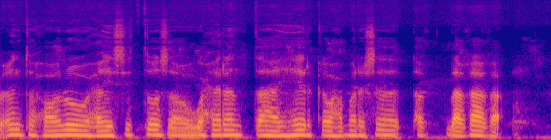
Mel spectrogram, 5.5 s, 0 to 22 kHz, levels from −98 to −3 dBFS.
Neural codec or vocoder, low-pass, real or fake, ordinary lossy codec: none; none; real; none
